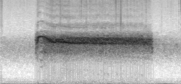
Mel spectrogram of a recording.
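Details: Red-tailed hawk (Buteo jamaicensis), call.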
